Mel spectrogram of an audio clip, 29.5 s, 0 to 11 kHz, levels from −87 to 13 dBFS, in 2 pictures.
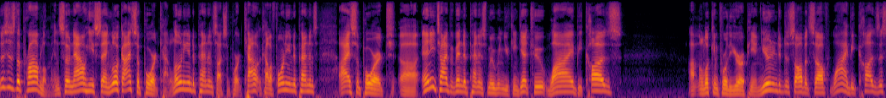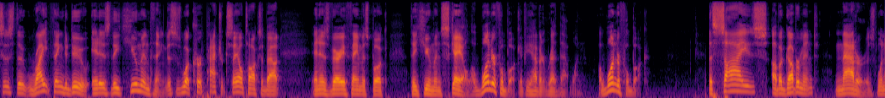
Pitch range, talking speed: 95-145 Hz, 180 wpm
